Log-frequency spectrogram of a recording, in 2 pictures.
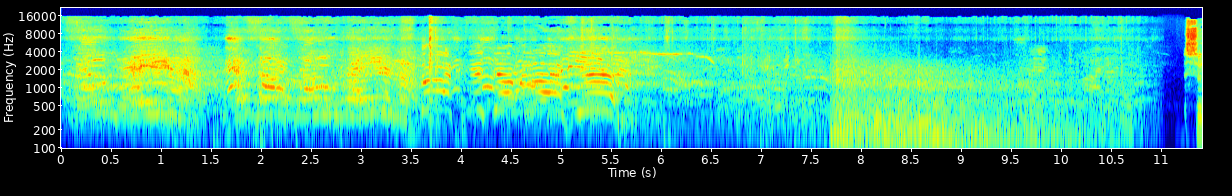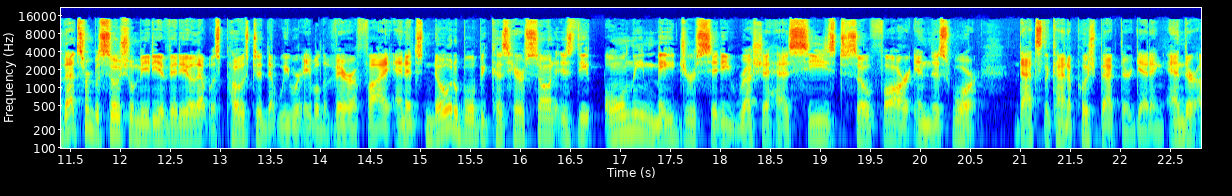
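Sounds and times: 
crowd shouting and chanting at a civilian protest in Kherson: 0.0s - 8.2s, 8.9s - 11.0s
gunshots fired into the air: 7.1s - 10.9s
speech: 11.3s - 22.8s.

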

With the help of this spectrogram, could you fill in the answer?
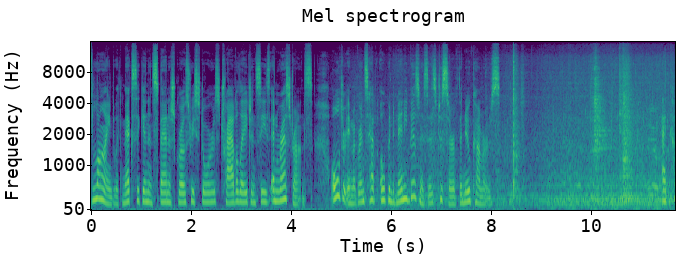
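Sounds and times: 
speech: 0.0s - 8.7s, 11.4s - 11.6s
tortilla pieces deep-frying into chips at Costa Chica Mexican restaurant: 5.1s - 11.6s.

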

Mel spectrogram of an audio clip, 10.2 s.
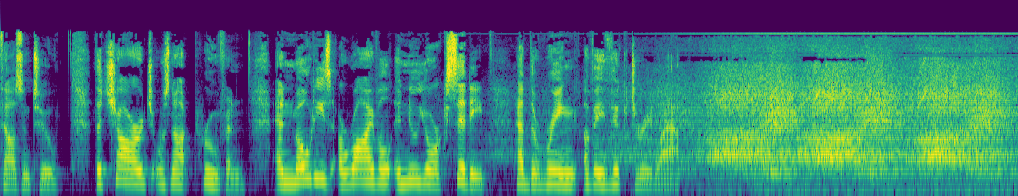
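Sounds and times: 
speech: 0.0s - 7.0s
large crowd chanting a politician's name: 4.7s - 10.1s.

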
